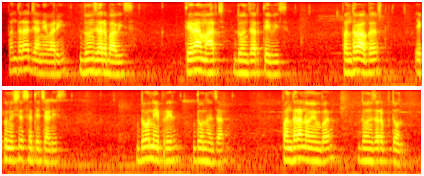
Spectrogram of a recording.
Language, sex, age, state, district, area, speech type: Marathi, male, 18-30, Maharashtra, Gadchiroli, rural, spontaneous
